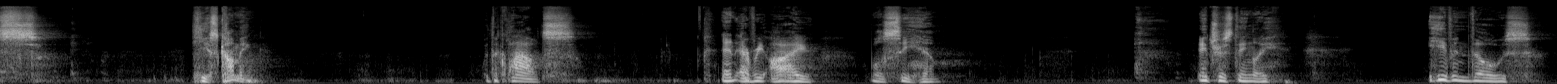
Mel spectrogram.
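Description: A man speaks with animation through a headset microphone, in bursts with pauses.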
